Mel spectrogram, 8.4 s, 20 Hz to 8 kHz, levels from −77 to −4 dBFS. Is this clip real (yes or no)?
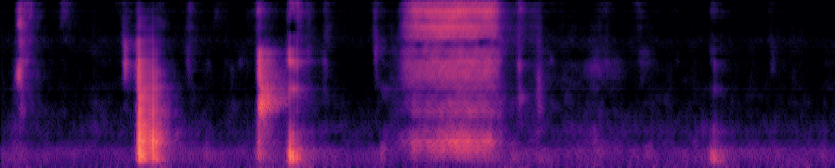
no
